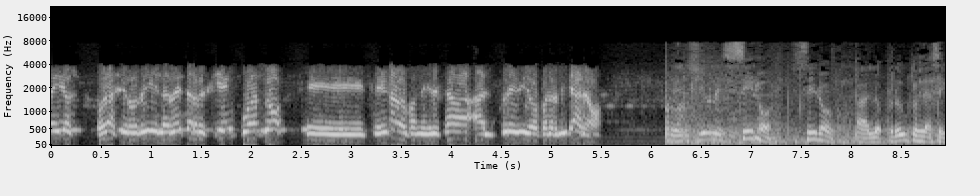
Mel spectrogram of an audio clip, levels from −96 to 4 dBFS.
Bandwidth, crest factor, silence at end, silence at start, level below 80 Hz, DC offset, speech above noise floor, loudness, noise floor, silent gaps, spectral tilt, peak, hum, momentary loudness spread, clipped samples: 8 kHz; 12 dB; 0 s; 0 s; -52 dBFS; under 0.1%; 30 dB; -21 LUFS; -50 dBFS; none; -5.5 dB/octave; -8 dBFS; none; 6 LU; under 0.1%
